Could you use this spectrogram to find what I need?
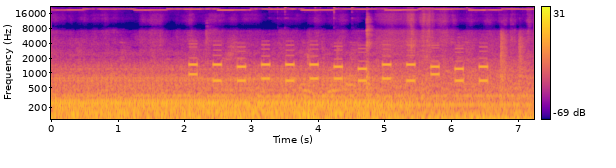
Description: DTMF, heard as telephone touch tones, dialled by machine, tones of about 130 ms, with the noise inside a bus. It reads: #326365163012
